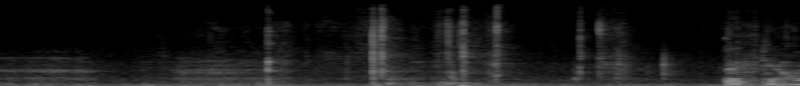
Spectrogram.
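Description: A small knife working at the hard shell of a mature brown coconut: a quick, uneven run of light, sharp clicks as the blade taps and pries at the shell, starting about a second in and lasting about two seconds.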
